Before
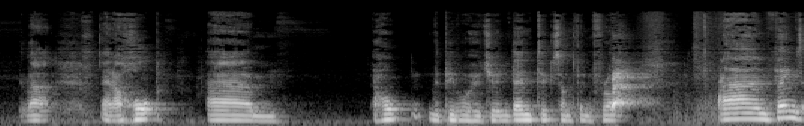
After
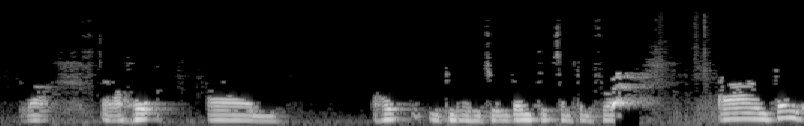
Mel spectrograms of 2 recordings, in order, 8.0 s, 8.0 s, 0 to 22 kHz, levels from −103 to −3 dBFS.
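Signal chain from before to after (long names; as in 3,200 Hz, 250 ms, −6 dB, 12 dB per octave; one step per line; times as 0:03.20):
harmonic generator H 3 −30 dB, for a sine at −7.5 dBFS
gate on every frequency bin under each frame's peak −20 dB strong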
